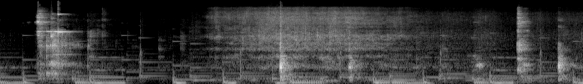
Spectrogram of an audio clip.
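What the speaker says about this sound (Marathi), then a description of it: "तोपर्यंत मस्त खमंग आपण परतून घेऊया फोडणी" Garlic, green chilli and asafoetida sizzle in a hot oil tempering while a spoon stirs and clinks against the pan in irregular strokes, close and steady with no talking.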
